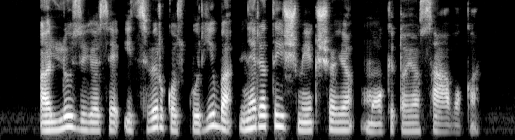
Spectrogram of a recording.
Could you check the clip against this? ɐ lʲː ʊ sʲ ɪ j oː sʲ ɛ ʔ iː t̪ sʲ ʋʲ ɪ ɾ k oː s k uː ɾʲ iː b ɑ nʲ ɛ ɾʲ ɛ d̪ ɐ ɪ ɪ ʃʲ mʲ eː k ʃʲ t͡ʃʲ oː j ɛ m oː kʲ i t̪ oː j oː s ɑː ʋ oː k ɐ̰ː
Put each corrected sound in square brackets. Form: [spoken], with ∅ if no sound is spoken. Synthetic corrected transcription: ɐ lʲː ʊ [zʲ] ɪ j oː sʲ ɛ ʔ iː t̪ sʲ ʋʲ ɪ ɾ k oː s k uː ɾʲ iː b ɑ nʲ ɛ ɾʲ ɛ [t̪] ɐ ɪ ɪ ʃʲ mʲ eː k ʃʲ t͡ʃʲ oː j ɛ m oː kʲ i t̪ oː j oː s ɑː ʋ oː k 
